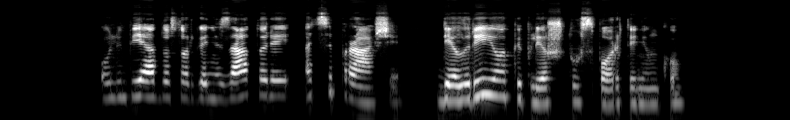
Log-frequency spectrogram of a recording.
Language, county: Lithuanian, Utena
